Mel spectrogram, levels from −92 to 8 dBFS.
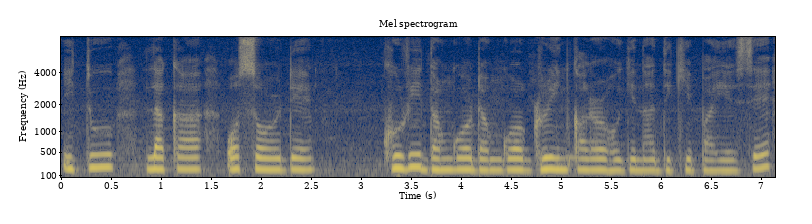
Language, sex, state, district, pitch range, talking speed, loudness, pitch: Nagamese, female, Nagaland, Kohima, 180-200 Hz, 115 wpm, -17 LUFS, 190 Hz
